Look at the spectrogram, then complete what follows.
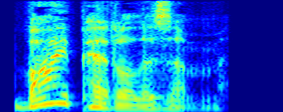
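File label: "bipedalism", British English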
